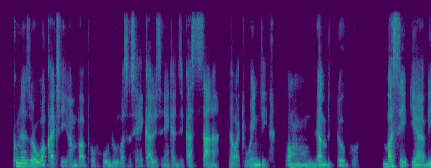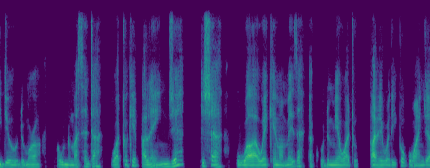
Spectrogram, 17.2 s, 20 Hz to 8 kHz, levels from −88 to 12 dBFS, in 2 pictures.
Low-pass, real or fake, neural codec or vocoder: 7.2 kHz; fake; codec, 24 kHz, 0.9 kbps, WavTokenizer, small release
